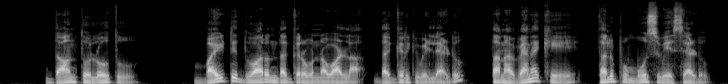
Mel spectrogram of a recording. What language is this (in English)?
Telugu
